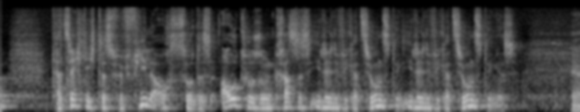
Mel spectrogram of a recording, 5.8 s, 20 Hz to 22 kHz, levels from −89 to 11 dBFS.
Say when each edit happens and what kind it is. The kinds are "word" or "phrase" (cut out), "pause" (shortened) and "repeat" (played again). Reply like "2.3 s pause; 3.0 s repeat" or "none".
4.0 s repeat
